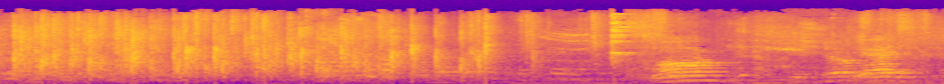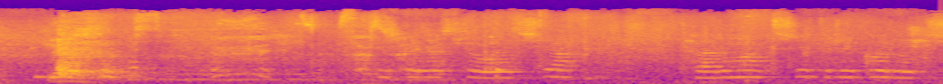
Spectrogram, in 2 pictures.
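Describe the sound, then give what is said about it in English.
Children clap their hands in a quick, uneven burst of sharp smacks, which then gives way to lively child voices and chatter as the clapping thins out. “Clap, clap.”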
